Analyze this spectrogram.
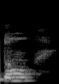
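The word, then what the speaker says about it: dont: إذا الN T لا تلفظ دون، وهناك شدة على الدي دون أو. إذا دون.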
